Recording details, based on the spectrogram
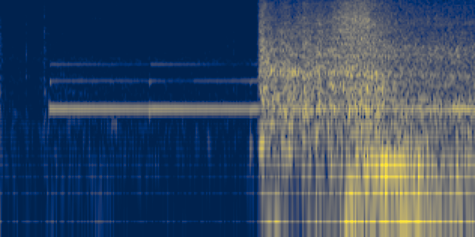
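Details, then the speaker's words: Ford/Lincoln/Mercury that cranked but wouldn't start: battery was dead and charged, spark and injector pulse OK, no fuel pressure. After the repair, a steady fuel-pump buzz for two seconds, then a prompt normal start and an even run. "If everything goes well, we should hear the fuel pump like buzzing."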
